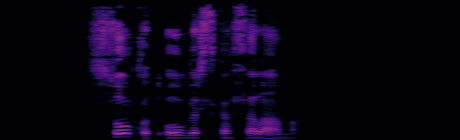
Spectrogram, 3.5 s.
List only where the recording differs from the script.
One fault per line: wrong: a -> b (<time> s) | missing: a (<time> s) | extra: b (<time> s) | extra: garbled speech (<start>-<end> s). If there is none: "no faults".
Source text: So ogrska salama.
extra: kot (1.0 s)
